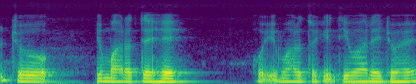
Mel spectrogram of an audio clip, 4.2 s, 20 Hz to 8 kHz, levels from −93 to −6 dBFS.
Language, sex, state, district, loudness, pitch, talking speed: Hindi, male, Uttar Pradesh, Jyotiba Phule Nagar, -17 LUFS, 110 Hz, 145 wpm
